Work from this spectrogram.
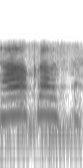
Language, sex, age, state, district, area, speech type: Marathi, female, 18-30, Maharashtra, Amravati, rural, conversation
